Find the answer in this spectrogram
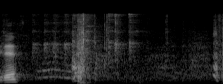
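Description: Cardboard grocery packaging being handled: a light knock about a second in as a box is put down among other boxes, with a little faint rattling around it, then low room tone.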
